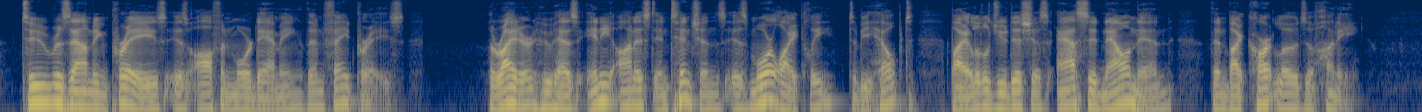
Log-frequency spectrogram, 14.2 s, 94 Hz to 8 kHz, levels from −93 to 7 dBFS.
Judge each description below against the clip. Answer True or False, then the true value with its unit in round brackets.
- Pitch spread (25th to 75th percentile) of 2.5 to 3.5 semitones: False (4.4 semitones)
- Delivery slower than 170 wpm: True (150 wpm)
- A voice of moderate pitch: False (100 Hz)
